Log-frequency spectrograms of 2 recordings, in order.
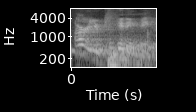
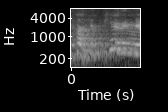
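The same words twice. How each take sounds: First: Amused, chuckling through the words; telling the audience how absurd it got; laughing disbelief. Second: High, incredulous, pulled back in volume; can't believe what you're hearing; reliving the frustration at the mechanic; exasperated disbelief. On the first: Real, not acted. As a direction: shake your head and laugh at the bad luck. Laughing comment on driver training. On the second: Retold or imitated. Frustrated at second Sears delay.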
